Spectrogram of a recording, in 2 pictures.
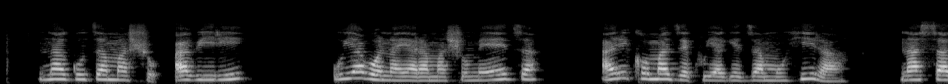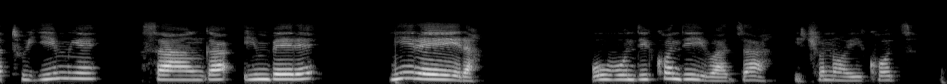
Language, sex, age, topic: Rundi, female, 25-35, agriculture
